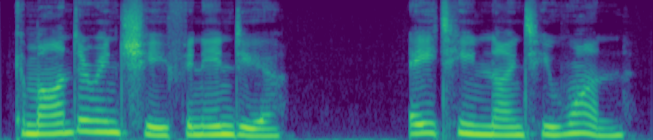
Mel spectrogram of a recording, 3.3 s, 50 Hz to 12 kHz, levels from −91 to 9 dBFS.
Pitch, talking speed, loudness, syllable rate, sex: 205 Hz, 145 wpm, -13 LUFS, 6.2 syllables/s, female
